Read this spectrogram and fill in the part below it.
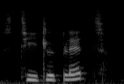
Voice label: "titel blatt", alsace

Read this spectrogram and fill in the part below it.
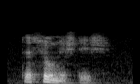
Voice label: "sunnestich", alsace

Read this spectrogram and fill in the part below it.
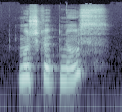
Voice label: "muschketnuss", alsace

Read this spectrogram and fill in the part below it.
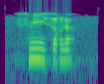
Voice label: "miserle", alsace

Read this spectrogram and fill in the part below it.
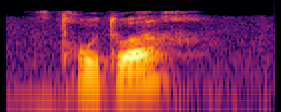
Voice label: "trottoir", alsace

